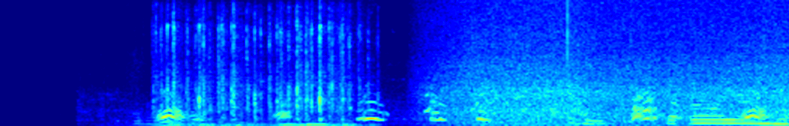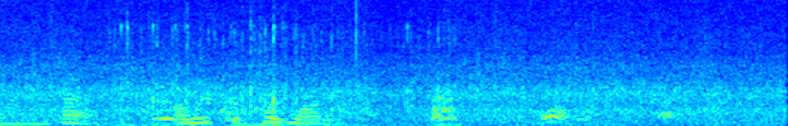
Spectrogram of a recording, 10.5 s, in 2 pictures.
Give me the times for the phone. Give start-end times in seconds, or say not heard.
not heard.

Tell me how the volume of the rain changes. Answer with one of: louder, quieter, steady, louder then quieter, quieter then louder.
steady.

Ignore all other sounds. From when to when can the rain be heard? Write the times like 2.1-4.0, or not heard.
2.8-10.4.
